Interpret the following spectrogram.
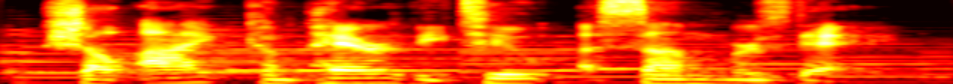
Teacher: iambic pentameter, where it's unstressed and then stressed, which comes across as la-boom, la-boom, la-boom, la-boom.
